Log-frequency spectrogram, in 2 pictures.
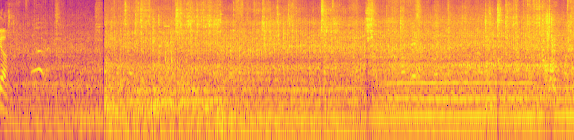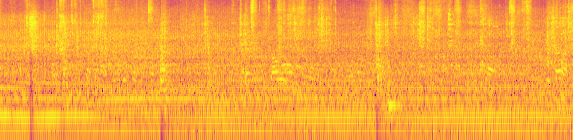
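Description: Tractor engine running steadily at road-repair works, with scattered knocks and clatter from the work going on around it.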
